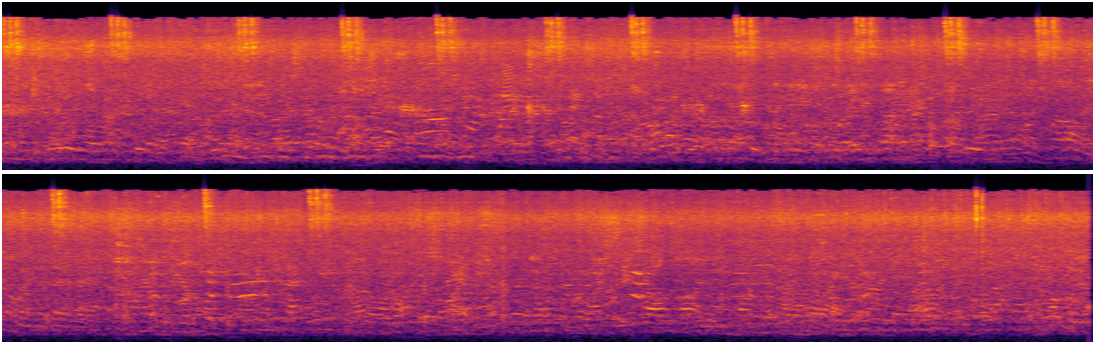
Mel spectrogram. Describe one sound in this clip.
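A model train rolls along the track, its wheels clicking steadily over rail joints.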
